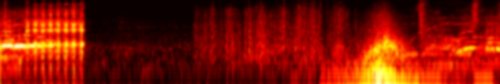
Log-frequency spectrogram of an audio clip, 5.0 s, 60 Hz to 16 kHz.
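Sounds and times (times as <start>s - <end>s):
goat bleating: 0.1s - 0.9s
rustling: 1.9s - 3.9s.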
